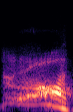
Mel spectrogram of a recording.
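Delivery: long high mock retch; drawn-out imitation of throwing up; imitated vomiting. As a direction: imitate someone puking their guts out.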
